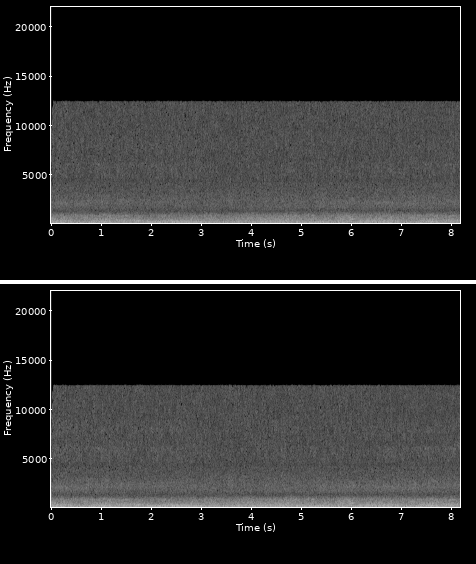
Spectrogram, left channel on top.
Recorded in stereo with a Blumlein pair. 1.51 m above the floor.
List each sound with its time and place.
0.0 s a vehicle: 5° right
